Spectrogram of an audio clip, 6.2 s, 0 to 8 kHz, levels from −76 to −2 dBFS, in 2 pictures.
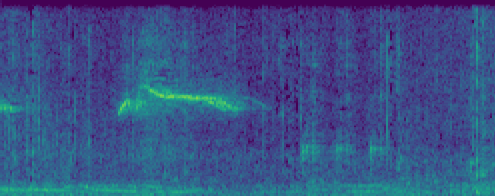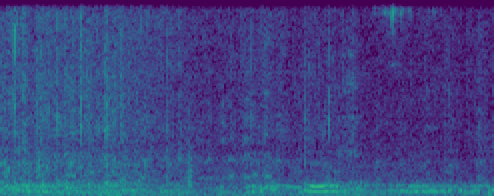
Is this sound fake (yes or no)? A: no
